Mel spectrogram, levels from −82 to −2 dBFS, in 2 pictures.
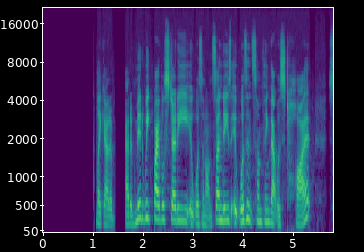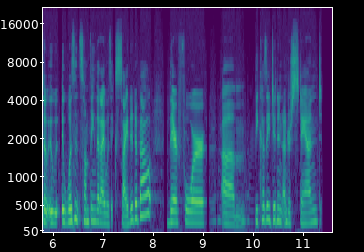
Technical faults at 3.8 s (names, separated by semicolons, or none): low bit depth without dither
